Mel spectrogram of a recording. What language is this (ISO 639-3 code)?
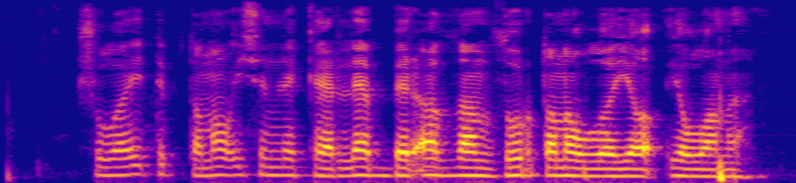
bak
